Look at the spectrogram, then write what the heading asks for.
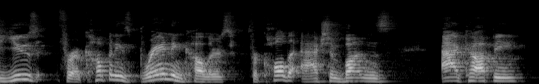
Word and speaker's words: Kelir: easier the tool is called color or pronounced color sounds a little French I think they were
